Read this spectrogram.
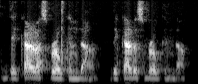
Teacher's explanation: Este es el caso de linking ra. Linking en el sentido de unión. La R, el sonido R que une.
